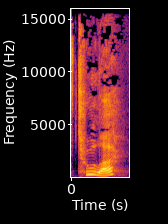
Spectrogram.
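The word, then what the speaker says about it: Toula: There's this girl, her name is Tula. It's like doula for pregnancy, but with the T.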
